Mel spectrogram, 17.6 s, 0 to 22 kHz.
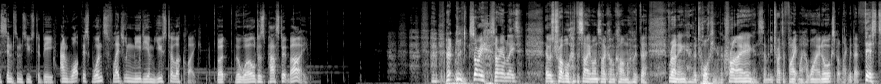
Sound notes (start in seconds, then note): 8.9 clears throat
